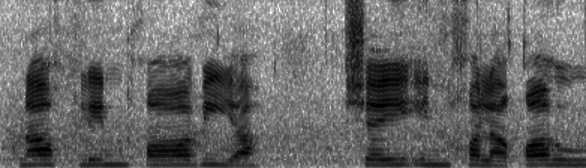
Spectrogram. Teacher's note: کسی بھی تنوین کے بعد غنہ نہیں کیا بلکہ ظاہر کر کے تنوین کو پڑھا ہے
